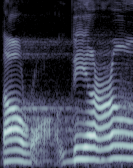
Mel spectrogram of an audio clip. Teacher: ada mat bertemu hamzah di lain kalimat, namanya mat jaiz munfasil, kita panjangkan 5 harokat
